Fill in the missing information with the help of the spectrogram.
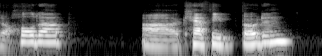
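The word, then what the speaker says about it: Boudin: hold up uh Kathy Bowden I'll just pronounce her name Bowden it's b-o-u-d-i-n uh Kathy Bowden was involved with this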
